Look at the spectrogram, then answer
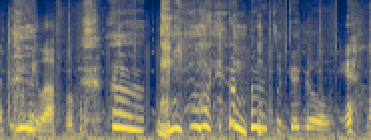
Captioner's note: giggles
